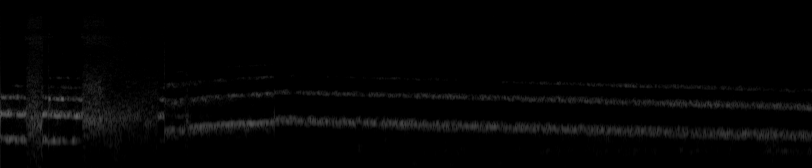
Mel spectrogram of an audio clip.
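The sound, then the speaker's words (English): A siren wails steadily in the background, heard outdoors where the person is located, with a sustained tone that steps up early and then slowly sinks in pitch over several seconds. No one speaks. “even as perhaps there is a siren in my background because of where I'm located”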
